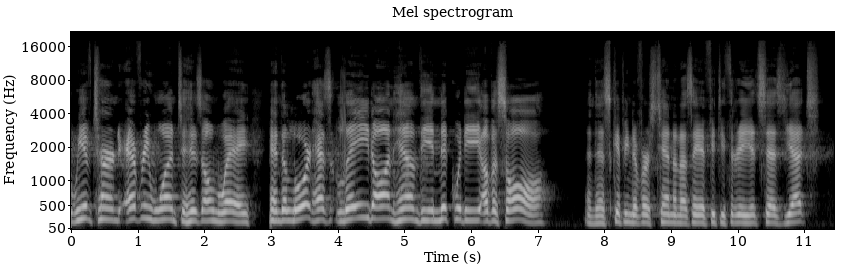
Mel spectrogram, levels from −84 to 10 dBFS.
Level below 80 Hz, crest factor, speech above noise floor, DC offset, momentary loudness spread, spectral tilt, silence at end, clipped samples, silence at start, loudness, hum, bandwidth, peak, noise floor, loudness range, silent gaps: -80 dBFS; 16 dB; 47 dB; under 0.1%; 7 LU; -4 dB/octave; 0.25 s; under 0.1%; 0 s; -22 LUFS; none; 18 kHz; -6 dBFS; -70 dBFS; 3 LU; none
